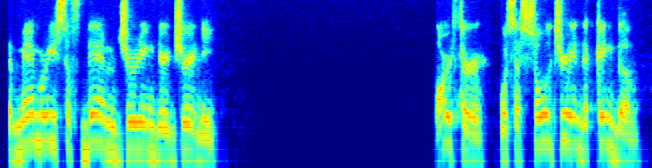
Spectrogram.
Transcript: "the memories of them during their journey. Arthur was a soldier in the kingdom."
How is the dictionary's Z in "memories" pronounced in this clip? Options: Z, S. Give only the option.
S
